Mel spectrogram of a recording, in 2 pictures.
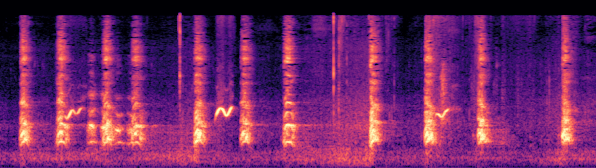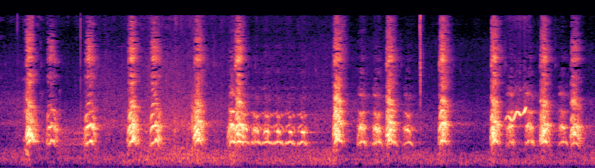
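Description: Jindo dog barking over and over: short sharp barks about every half second to second. Some rise in pitch like yips, and there is a quick run of barks about two-thirds of the way through.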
